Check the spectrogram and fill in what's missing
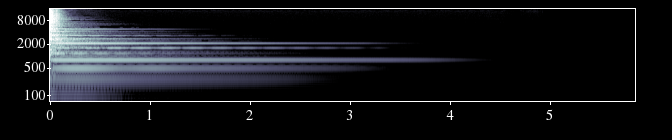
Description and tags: Tube hit 08, high+ringing
A real industrial sound created by hitting of a metal tube with different elements (files, rods, pieces of wood) resulting in more frequency range of these hits.
Recorded with Tascam DR 22WL and tripod.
